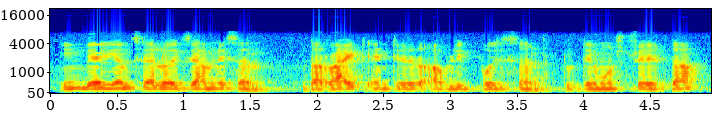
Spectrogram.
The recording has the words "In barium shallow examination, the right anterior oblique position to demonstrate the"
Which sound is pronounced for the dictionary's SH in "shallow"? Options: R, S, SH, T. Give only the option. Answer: S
